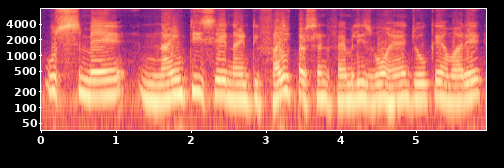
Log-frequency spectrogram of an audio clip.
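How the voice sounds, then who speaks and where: An older man from Pakistan, a foundation head speaking as a guest in a radio studio interview, explaining steadily with pauses and fillers. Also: on the high side, fairly even intonation, darkish tone, a little hiss or hum.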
